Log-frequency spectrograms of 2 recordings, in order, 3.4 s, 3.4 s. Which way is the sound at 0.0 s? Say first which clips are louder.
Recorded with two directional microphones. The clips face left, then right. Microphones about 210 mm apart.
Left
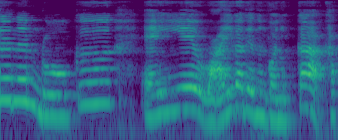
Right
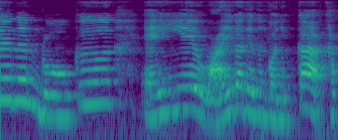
Left 3 dB; 15° left (ahead or behind).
